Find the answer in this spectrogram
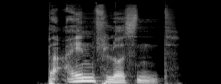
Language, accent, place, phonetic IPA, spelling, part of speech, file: German, Germany, Berlin, [bəˈʔaɪ̯nˌflʊsn̩t], beeinflussend, verb, De-beeinflussend.ogg
- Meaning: present participle of beeinflussen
